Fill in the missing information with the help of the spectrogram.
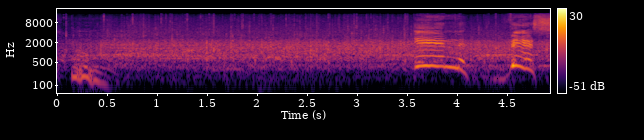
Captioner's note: audience applauds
